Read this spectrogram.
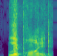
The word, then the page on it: lipoid: American English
